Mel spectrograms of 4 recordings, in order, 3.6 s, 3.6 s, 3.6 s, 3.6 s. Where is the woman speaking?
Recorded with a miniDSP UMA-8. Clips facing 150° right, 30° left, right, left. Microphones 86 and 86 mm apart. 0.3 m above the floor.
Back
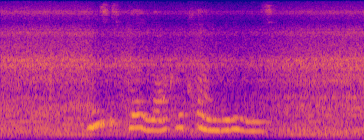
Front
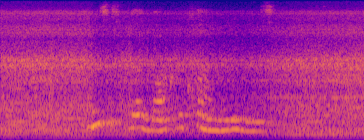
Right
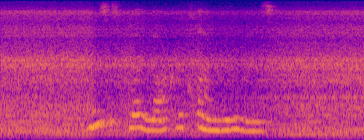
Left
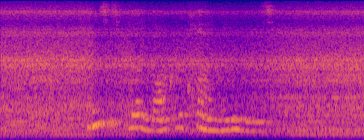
115° left, 1.2 m.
